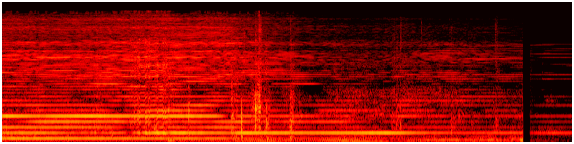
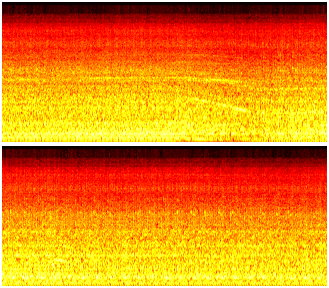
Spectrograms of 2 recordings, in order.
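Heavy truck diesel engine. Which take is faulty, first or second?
first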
